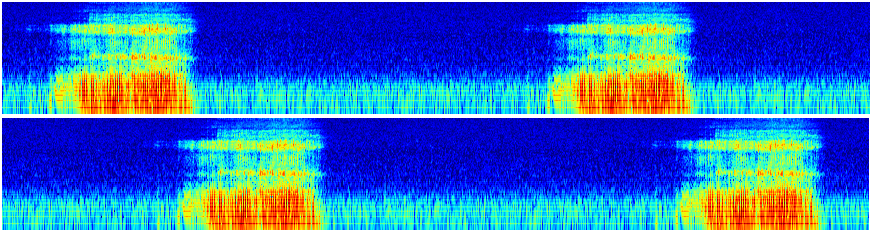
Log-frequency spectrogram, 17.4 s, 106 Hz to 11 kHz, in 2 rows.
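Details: Snoring: four loud, rough inspiratory snores, each about a second long and five seconds apart (roughly 12 per minute), with quiet between.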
